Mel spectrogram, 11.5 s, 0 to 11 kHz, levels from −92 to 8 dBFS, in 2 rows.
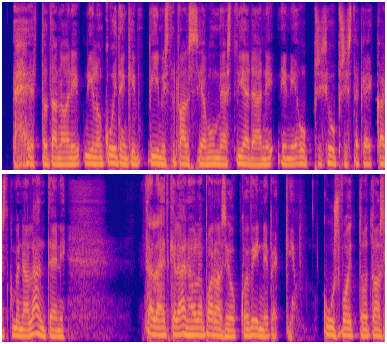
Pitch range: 120-135 Hz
